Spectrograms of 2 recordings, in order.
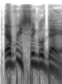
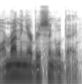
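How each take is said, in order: First: "Every" hit high and loud, whole phrase louder; emphatic repeat. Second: Said in the usual way. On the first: Real, not acted. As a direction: punch "Every single day" with force. Emphatic repeat of own answer.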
